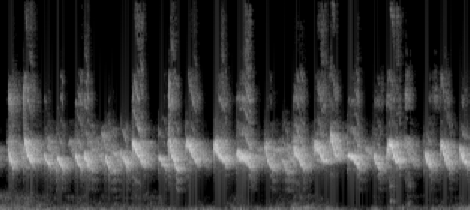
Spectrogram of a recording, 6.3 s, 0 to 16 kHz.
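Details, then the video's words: Maturing song of a young white-eye kept in a cage, 9 February 2022: bright, high twittering phrases of quick slurred notes, strongly pulsed and repeated roughly twice a second, over a very quiet background. "Mata Puteh"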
